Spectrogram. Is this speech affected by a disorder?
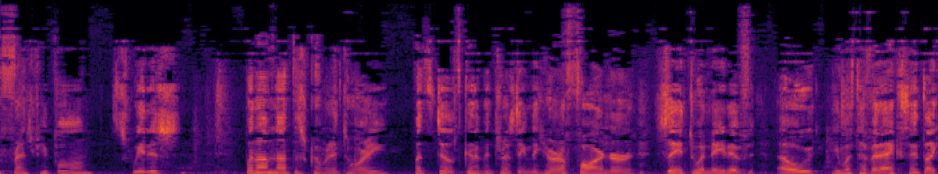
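Yes: cerebral palsy; visibly apparent.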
